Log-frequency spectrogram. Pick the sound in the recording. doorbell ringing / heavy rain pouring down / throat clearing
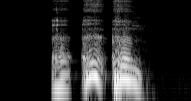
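throat clearing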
